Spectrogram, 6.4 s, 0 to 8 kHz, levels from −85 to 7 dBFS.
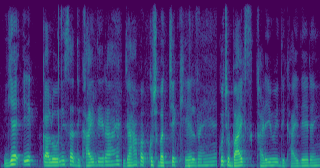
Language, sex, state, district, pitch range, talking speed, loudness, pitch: Hindi, male, Uttar Pradesh, Ghazipur, 140-170 Hz, 215 wpm, -23 LUFS, 150 Hz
